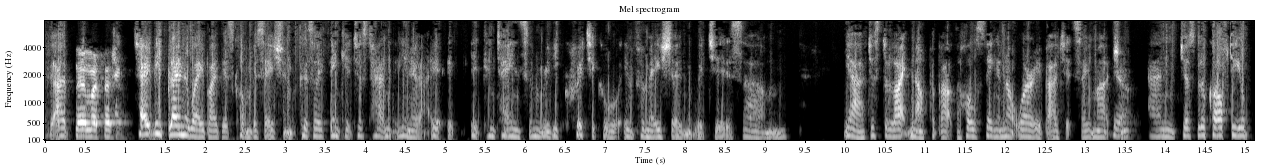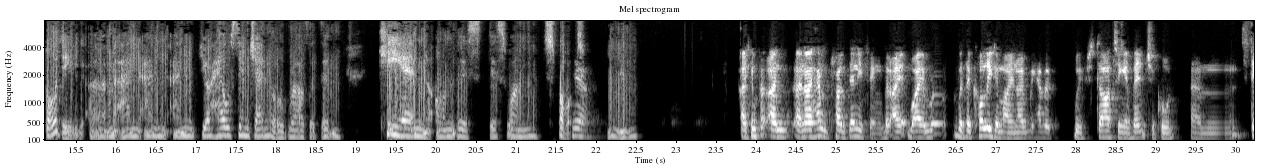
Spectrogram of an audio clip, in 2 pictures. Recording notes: We experienced a few technical issues on this episode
